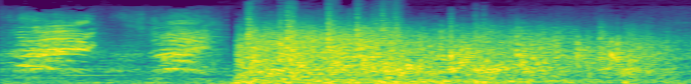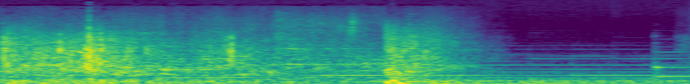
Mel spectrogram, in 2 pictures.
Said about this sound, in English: And all of a sudden, I heard the shooting.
